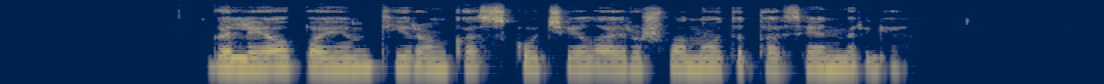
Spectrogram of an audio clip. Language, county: Lithuanian, Marijampolė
